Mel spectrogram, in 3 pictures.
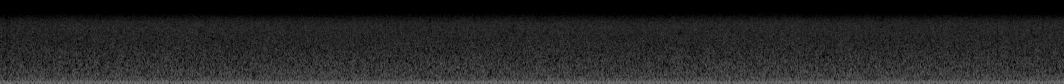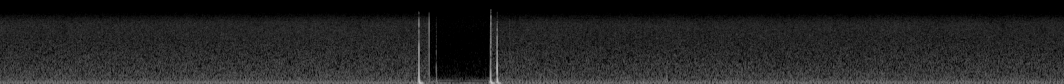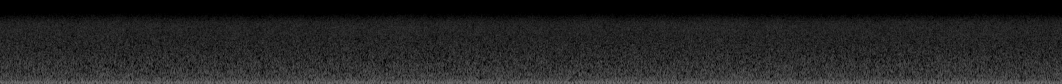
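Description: Steady hiss with a low hum from an old analog videotape's audio track, with no programme sound on it. About halfway through come two sharp clicks about half a second apart, with the hiss briefly dropping out between them.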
